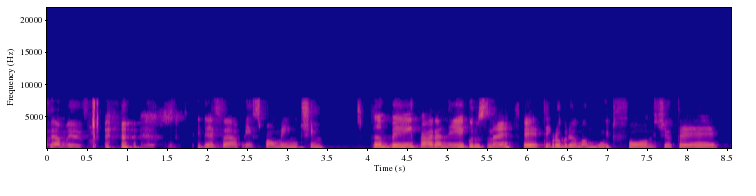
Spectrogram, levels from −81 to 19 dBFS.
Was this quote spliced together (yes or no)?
yes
